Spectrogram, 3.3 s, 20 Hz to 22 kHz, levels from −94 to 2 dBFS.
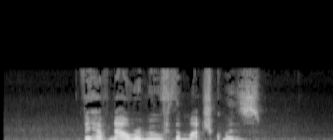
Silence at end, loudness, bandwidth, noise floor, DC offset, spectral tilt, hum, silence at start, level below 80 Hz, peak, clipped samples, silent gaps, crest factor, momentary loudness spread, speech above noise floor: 0.75 s; -19 LUFS; 11.5 kHz; -55 dBFS; under 0.1%; -5 dB/octave; none; 0.85 s; -40 dBFS; -2 dBFS; under 0.1%; none; 20 dB; 10 LU; 37 dB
